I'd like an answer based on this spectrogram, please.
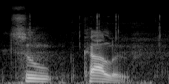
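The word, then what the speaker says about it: Tsul'kalu: legend of Judah Kula his name was closer to su qalu pronunciation I heard from another source before being butchered by the English language and subsequently by me he was a slant-eyed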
